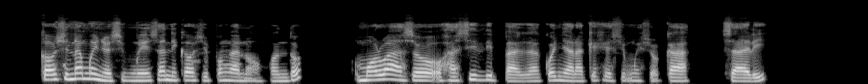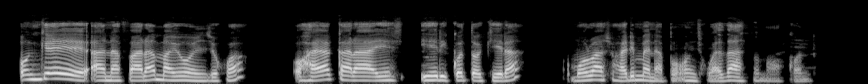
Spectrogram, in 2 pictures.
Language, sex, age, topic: Oshiwambo, female, 18-24, agriculture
